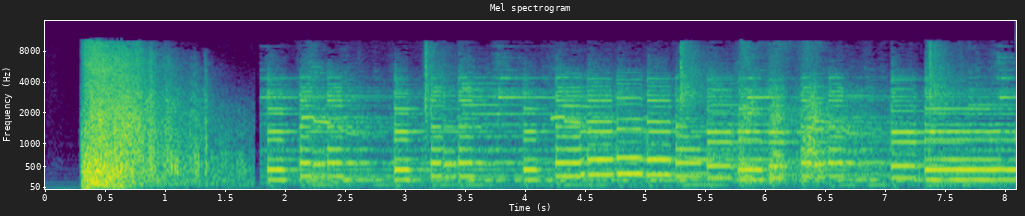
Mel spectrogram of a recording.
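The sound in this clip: A soldier's rifle gunshot at an execution: one sharp, loud blast with a decaying tail, followed by dramatic music.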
